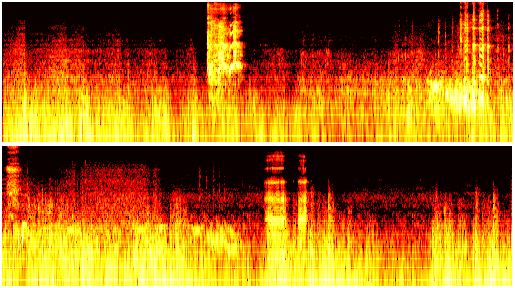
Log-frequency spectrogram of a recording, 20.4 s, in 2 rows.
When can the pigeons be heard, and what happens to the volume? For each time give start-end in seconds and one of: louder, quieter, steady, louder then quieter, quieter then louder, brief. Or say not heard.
8.1-15.2 quieter.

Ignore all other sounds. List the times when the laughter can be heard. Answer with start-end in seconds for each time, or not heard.
4.1-4.8, 9.1-10.6, 15.4-16.3.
